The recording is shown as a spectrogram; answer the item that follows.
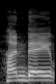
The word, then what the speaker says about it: Hyundai: Hyundai like Sunday.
